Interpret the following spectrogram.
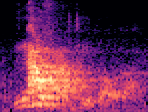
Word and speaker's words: Navratilova: We all know the tennis player, or you should do, Martina Navratilova. Yes? Her name is not pronounced like that at all. It's Navratilova. Okay? With a stress on the first syllable.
